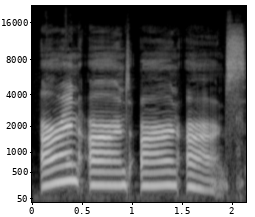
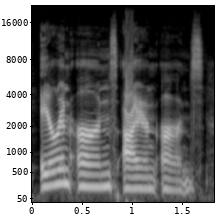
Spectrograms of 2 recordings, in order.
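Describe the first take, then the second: First: It is said in a Baltimore accent. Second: It is said in a general American accent.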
